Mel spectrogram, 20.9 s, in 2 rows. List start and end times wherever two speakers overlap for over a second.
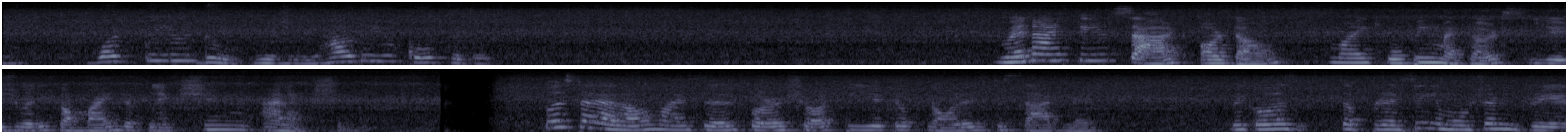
none

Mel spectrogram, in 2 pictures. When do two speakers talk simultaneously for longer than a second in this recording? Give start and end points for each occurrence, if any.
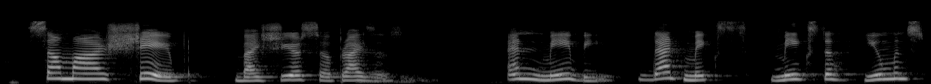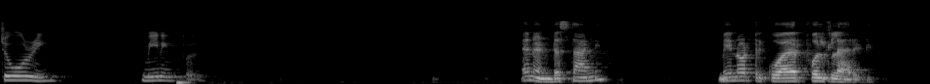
none

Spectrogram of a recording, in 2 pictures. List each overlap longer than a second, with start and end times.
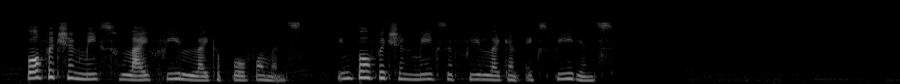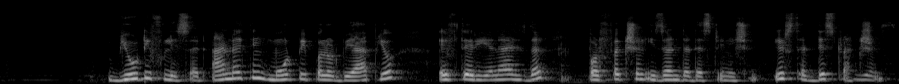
none

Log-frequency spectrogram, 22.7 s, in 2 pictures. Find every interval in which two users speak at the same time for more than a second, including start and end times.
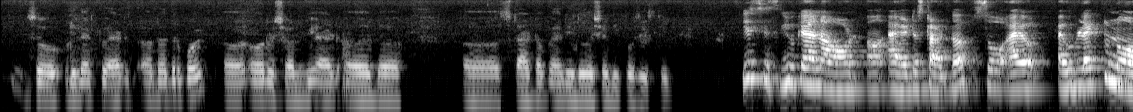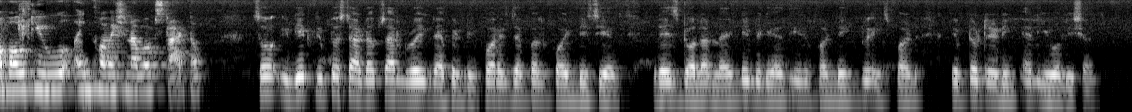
none

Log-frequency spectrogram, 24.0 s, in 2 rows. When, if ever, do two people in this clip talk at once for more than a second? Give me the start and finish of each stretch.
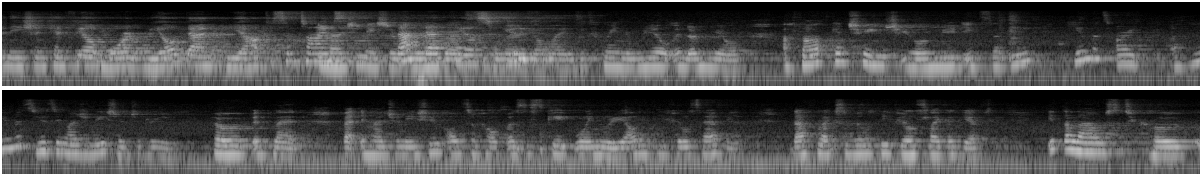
4.0-5.5

